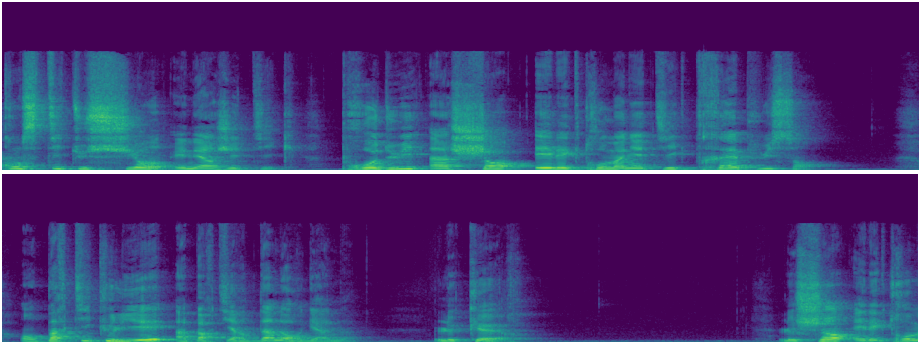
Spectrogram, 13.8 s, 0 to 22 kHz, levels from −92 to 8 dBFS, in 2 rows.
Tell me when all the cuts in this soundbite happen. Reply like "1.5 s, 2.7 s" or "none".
none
